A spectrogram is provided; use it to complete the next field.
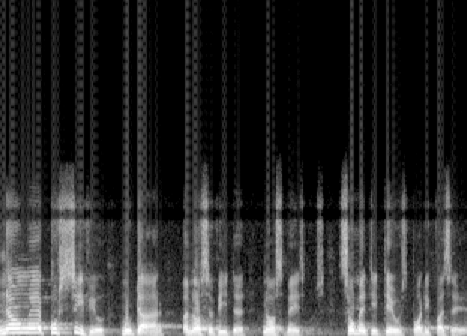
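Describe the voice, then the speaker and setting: Here a man with a North American accent speaks at a very slow pace, yet with hardly any pauses. His high pitch swings very widely, and his tone is dark and mellow. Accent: foreign, North American accent in Portuguese. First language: English (speaking Portuguese). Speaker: pastor. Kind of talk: sermon. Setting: church.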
